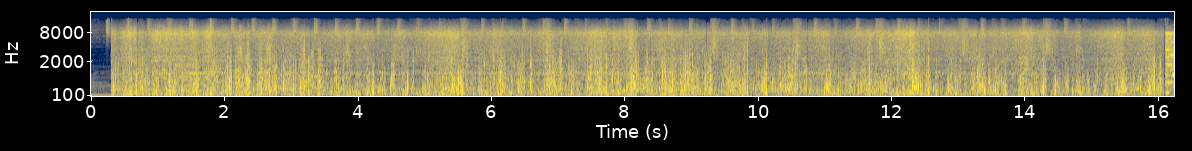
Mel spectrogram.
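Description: Heavy wind buffeting the microphone on a fast-running motorboat, with the rush of the Honda 225 outboard and its wake underneath. It cuts in suddenly just after the start and stays steady and loud.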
